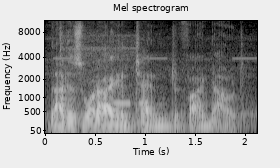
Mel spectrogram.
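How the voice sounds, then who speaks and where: Robot cop for a game, super low croaky voice, flat and stoic, terse formal lines. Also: male voice, normal speed, over music, full character voice. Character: stoic cyborg policeman, part man part machine. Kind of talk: video game cutscene acting.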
